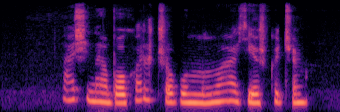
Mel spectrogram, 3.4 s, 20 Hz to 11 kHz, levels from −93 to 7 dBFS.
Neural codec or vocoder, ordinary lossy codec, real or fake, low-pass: codec, 16 kHz in and 24 kHz out, 2.2 kbps, FireRedTTS-2 codec; Opus, 32 kbps; fake; 9.9 kHz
